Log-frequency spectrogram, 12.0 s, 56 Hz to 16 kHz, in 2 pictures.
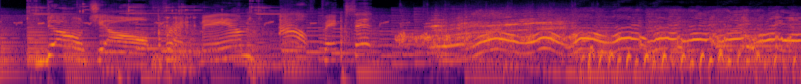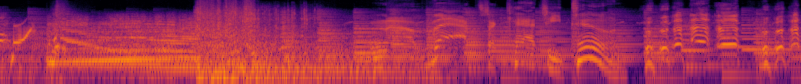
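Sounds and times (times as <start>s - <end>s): lively cartoon music: 0.0s - 12.0s
short crash: 6.4s - 8.5s.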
